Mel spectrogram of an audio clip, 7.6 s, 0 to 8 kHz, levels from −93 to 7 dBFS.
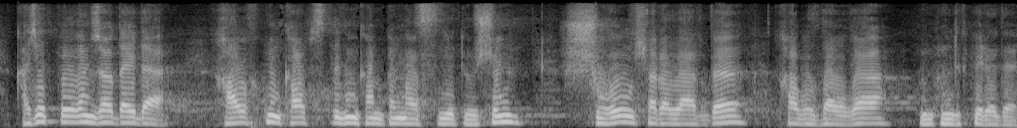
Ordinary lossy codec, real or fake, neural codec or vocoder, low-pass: AAC, 32 kbps; fake; autoencoder, 48 kHz, 32 numbers a frame, DAC-VAE, trained on Japanese speech; 7.2 kHz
